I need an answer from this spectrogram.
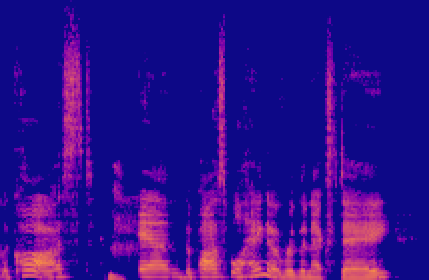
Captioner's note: chuckles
